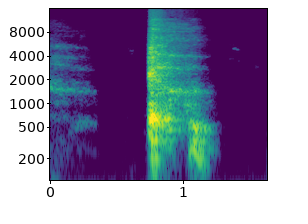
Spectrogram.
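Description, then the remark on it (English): A single harsh, congested sinus cough bursts out, a rough throaty hack lasting about half a second, with faint breathy sounds just before it and quiet afterward. “Thank you for sticking through with my sinus coughs.”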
